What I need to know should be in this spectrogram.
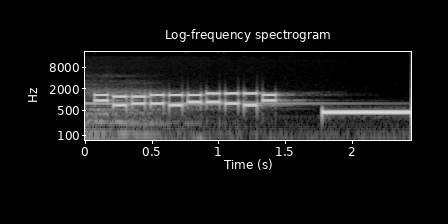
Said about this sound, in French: Ah, oh, le jingle téléphone, trop nul.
